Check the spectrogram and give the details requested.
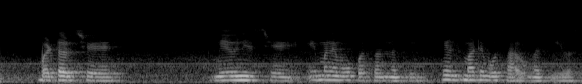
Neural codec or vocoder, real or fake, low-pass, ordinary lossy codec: none; real; 5.4 kHz; none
